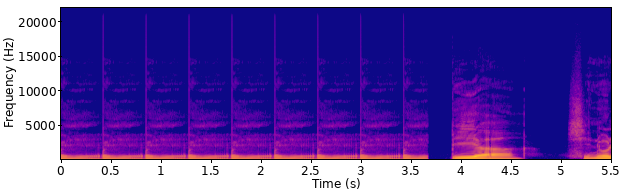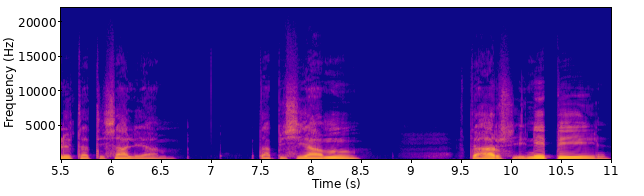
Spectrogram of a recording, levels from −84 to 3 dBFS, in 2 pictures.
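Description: Broken-record loop from 0 to 3.68 s: one 0.43 s speech fragment repeats exactly, likely from a stalled stream resending it, so the intended audio is lost.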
